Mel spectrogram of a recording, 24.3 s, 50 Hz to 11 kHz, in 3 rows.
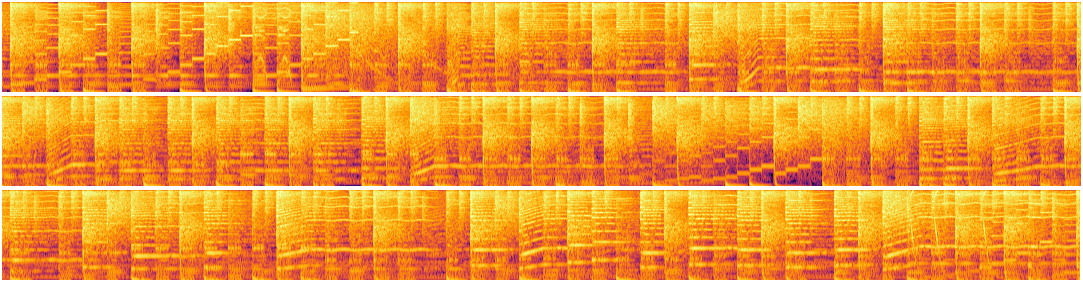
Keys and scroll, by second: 13.7-14.5 typing.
